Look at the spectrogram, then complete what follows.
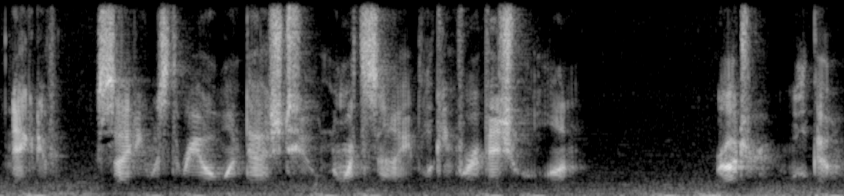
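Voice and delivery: soft whispered radio chatter; like a distant radio transmission; faded military radio. A narrator's reading. Soldiers over a crackling radio, stern and regimented. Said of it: "stern and regimented voice faded in".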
